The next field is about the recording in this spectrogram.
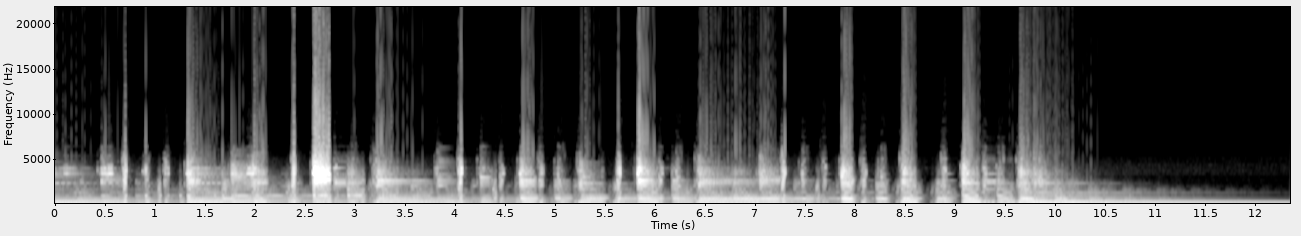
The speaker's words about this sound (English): It's almost at the point where it's feedbacking. Yes, I was about to say that. Yeah, you can almost hear it at the very end, like. You can hear it start to. It's almost going to oscillate.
